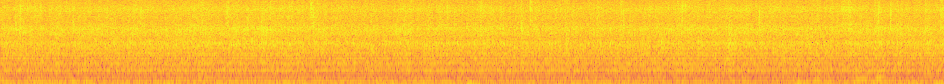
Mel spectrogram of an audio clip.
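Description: Steady rain falling, an even hiss with a few faint light ticks.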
